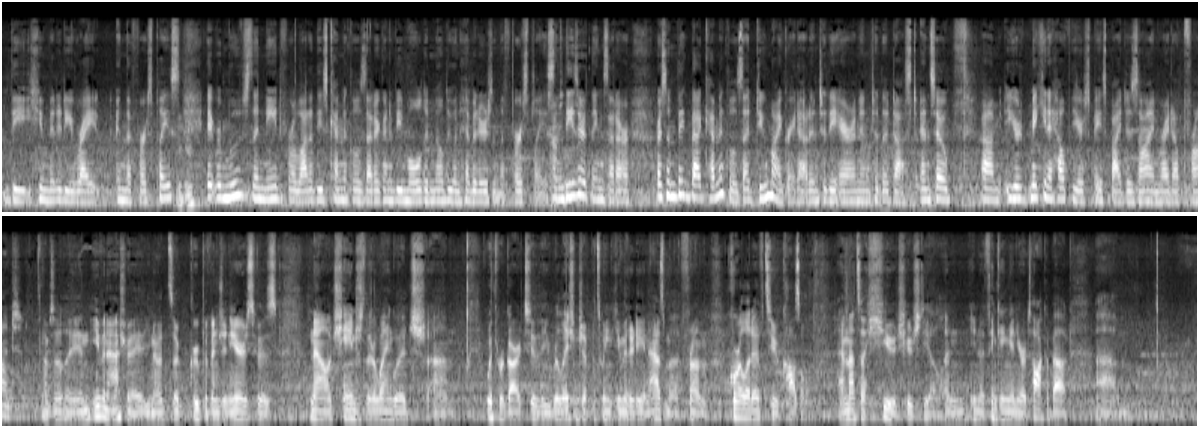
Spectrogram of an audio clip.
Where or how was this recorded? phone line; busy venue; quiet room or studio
busy venue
